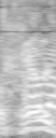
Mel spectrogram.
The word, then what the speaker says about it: Talor: Somewhere in some guy in that range, though, Jeff, that I like is Talor Gooch, I believe is how you pronounce his name. No, Taylor Gooch.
